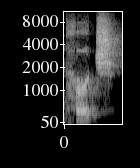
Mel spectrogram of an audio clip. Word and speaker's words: Pyrcz: seen my name remember just say it like perch that's good enough my family spent 100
